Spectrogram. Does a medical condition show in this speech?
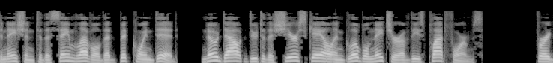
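No.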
